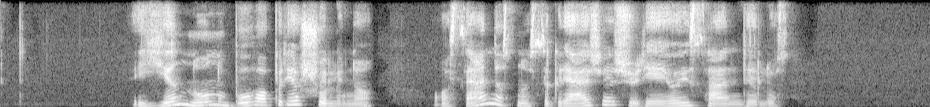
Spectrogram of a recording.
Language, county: Lithuanian, Kaunas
